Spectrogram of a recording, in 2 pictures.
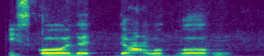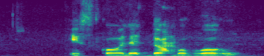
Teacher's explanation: Jadi ta yang huruf pertama itu berbaris sukun. Kemudian bertemu pula dengan huruf dal yang berbaris fathah. Kemudian dal itu kita masukkan kepada huruf ta tersebut. Sebabnya makhrajnya hampir sama. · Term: idgham mutajanisain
